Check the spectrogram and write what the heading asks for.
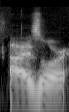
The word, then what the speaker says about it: Izor: On the line now, we've got Izor. Is that right? Is that how you pronounce it? It's Izor, actually.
